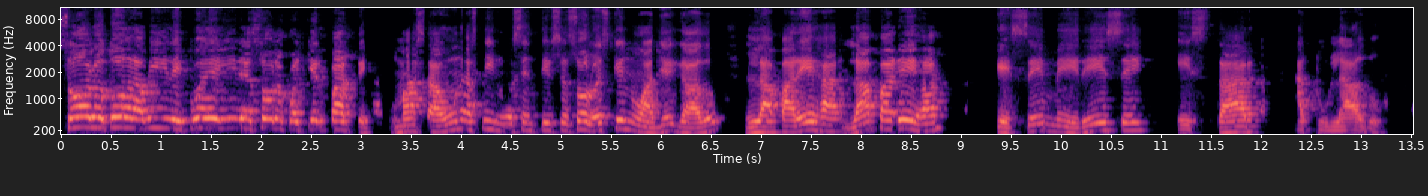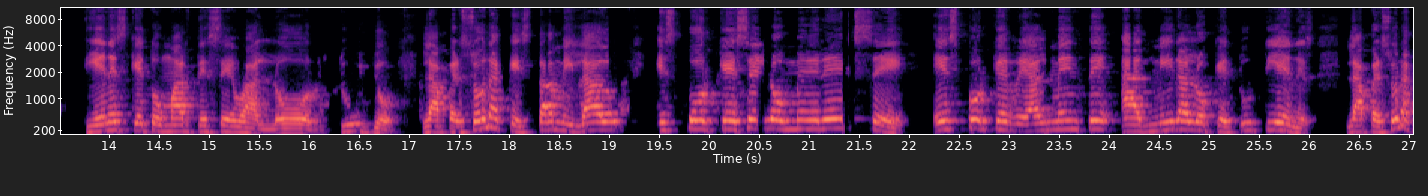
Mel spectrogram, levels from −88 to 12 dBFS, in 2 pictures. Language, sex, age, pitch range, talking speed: Spanish, male, 40-59, 185-285 Hz, 140 wpm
